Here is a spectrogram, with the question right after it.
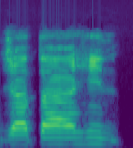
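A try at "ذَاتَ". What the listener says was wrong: এই যে জাতা যে বললেন ভাই, যা টান আছে না, এক আলিফ টান, জবরের বাম পাশে খালি আলিফ, এগুলো তো ভাই একবার ইজি, কঠিন না তো। না, ভাই আপনি না টান দিলেন না, না টান দেন, একটু খেয়াল করে ভাই, একটু আস্তে রিল্যাক্সে।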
